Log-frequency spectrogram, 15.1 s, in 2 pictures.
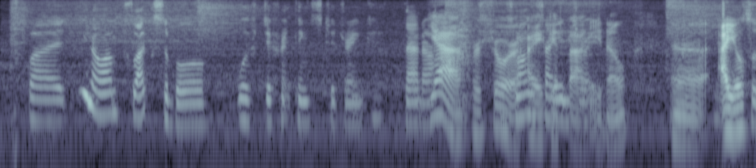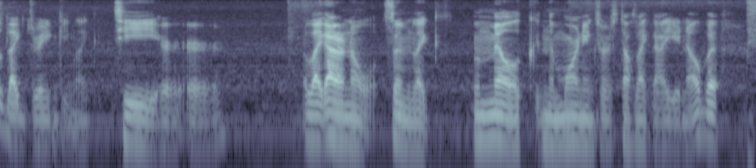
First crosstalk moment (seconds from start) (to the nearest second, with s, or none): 4 s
